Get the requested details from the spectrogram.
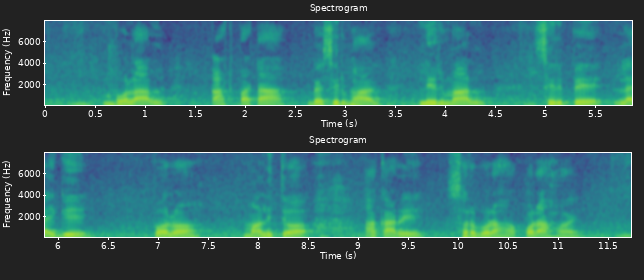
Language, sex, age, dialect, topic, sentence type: Bengali, male, 18-24, Jharkhandi, agriculture, statement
